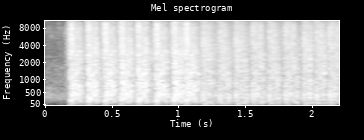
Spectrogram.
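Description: An M249 machine gun in the video game Rust fires a loud, sustained automatic burst, with rapid evenly spaced shots running without a break after a short silent start.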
